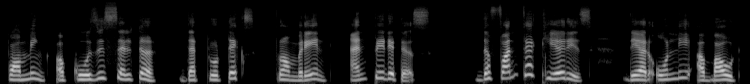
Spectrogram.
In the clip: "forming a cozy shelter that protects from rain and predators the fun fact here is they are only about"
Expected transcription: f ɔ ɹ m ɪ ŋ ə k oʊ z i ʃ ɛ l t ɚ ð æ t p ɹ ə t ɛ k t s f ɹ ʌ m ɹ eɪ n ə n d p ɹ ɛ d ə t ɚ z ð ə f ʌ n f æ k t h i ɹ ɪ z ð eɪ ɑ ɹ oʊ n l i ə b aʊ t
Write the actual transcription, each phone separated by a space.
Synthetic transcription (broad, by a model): f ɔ ɹ m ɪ ŋ ə k oʊ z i s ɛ l t ɚ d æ t p ɹ ə t ɛ k t s f ɹ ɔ m ɹ eɪ n ə n d p ɹ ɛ d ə t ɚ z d ə f ʌ n f æ k t h i ɹ ɪ z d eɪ ɑ ɹ oʊ n l i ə b aʊ t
